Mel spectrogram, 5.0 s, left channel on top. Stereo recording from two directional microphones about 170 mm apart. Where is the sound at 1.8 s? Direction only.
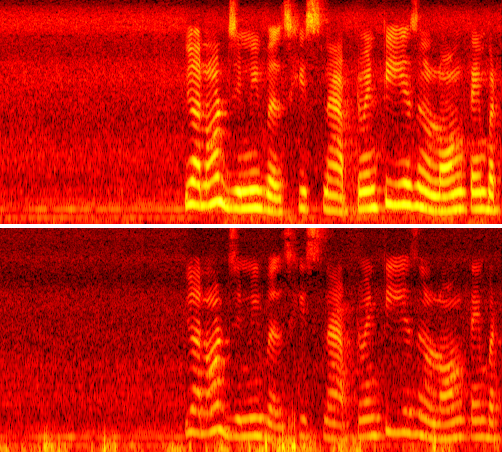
25° left (ahead or behind).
